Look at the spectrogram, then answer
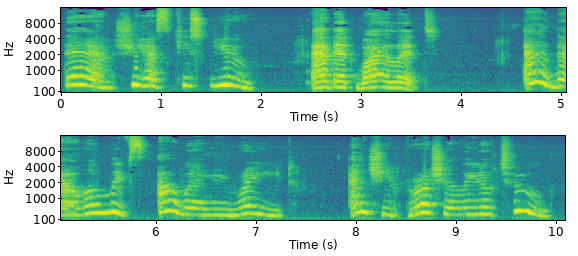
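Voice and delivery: eager young girl playing in the snow; child delighted with her new playmate; little girl Violet. A narrator's reading. Violet speaks in story.

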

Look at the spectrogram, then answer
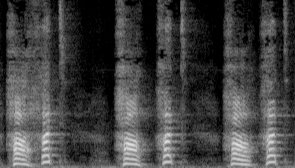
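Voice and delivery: two puffs of air, ha hut; double goose cluck. Shown as a demonstration. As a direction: puff it with a T. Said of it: "two puffs of air".

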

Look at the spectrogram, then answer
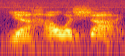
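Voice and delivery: Yahushai said slowly as yah-HA-wah-shy; "Yahushai" slowly pronounced for learners, with an "eye" ending; pronunciation of Yahushai. Shown as a demonstration. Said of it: "which is pronounced".

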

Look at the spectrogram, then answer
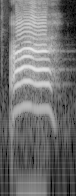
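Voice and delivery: sudden loud high yelp of fright; short shocked scream; startled scream. Real, not acted. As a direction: yelp as if something jumped you. Startled by sudden game death.

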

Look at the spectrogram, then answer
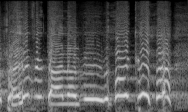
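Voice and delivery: a man in comic panic spitting out his grapes; hammed-up hysterical squeal; panicked shriek. Millionaire panics at bad news.

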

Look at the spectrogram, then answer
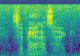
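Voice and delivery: ordinary delivery

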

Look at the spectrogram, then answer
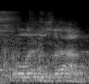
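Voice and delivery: ordinary delivery

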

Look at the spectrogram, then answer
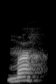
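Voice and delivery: "মাহ" closed with an audible h; pausal h ending. Shown as a demonstration. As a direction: stop on a breathed h in "মাহ". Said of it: "এরকম উচ্চারণ হয়ে যাবে". ("মাহ" হা দিয়ে থামা)

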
